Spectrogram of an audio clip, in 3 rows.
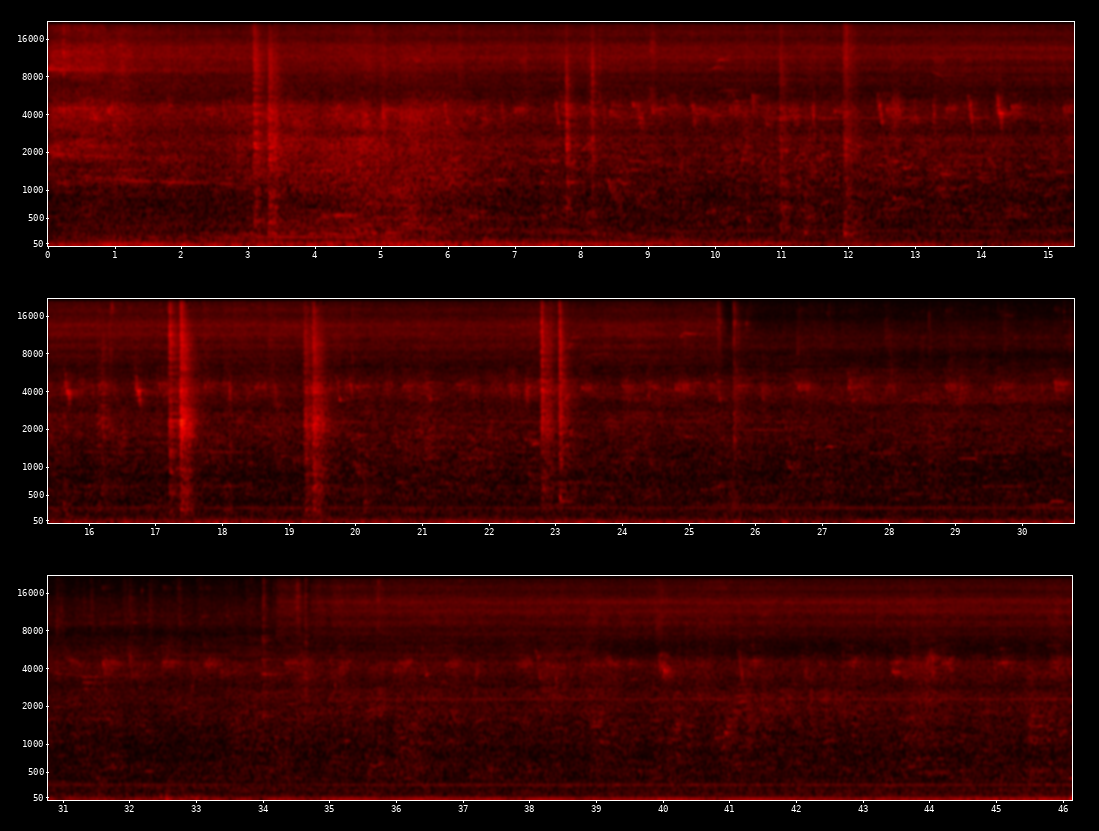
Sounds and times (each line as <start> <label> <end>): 0.0 Traffic Sound 25.5
34.2 Traffic Sound 46.1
